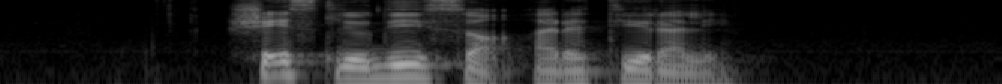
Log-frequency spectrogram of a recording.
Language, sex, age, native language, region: Slovenian, male, 30-49, Slovenian, Central Slovenia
